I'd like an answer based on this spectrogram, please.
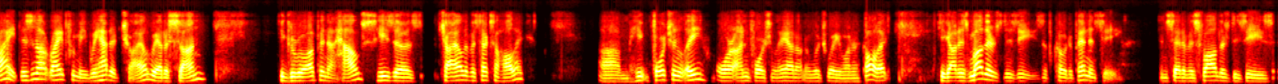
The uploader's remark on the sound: Monday Noon Phone Speakers Series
